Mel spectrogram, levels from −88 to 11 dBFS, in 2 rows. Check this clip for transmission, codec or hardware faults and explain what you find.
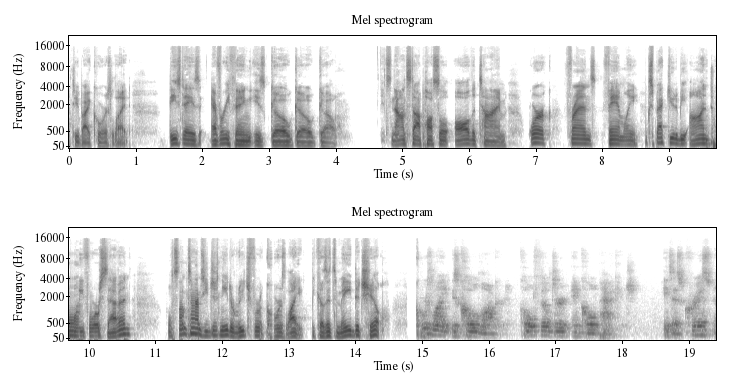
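Two kinds of fault are present: repeated packet loss in two stretches, and a switch to a distant microphone near the end.

From 9.53 to 10.74 s, just after "expect you to be", and again from 11.12 to 12.98 s, there is repeated packet loss (robotic sound). Packets kept dropping, and each hole was patched by stretching the preceding sound. The result is choppy audio with pieces missing. The first stretch has 16 gaps of up to 57 ms, and the second has 12 of up to 37 ms.

From 14.95 s, right after "it's made to chill", through to the end, the pickup likely switches to a distant microphone after the close one drops out. The sound turns suddenly hollow and roomy, with thinner bass. It is roughly 10 dB quieter, and room noise sits roughly 30 dB below the speech.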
